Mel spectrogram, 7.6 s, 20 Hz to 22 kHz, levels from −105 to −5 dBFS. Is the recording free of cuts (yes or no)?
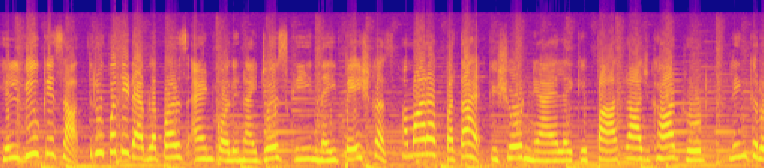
no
